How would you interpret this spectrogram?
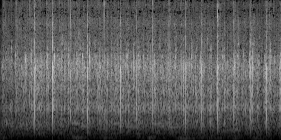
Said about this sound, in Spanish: Sé que es tarde, pero si quieren pueden aplaudir.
